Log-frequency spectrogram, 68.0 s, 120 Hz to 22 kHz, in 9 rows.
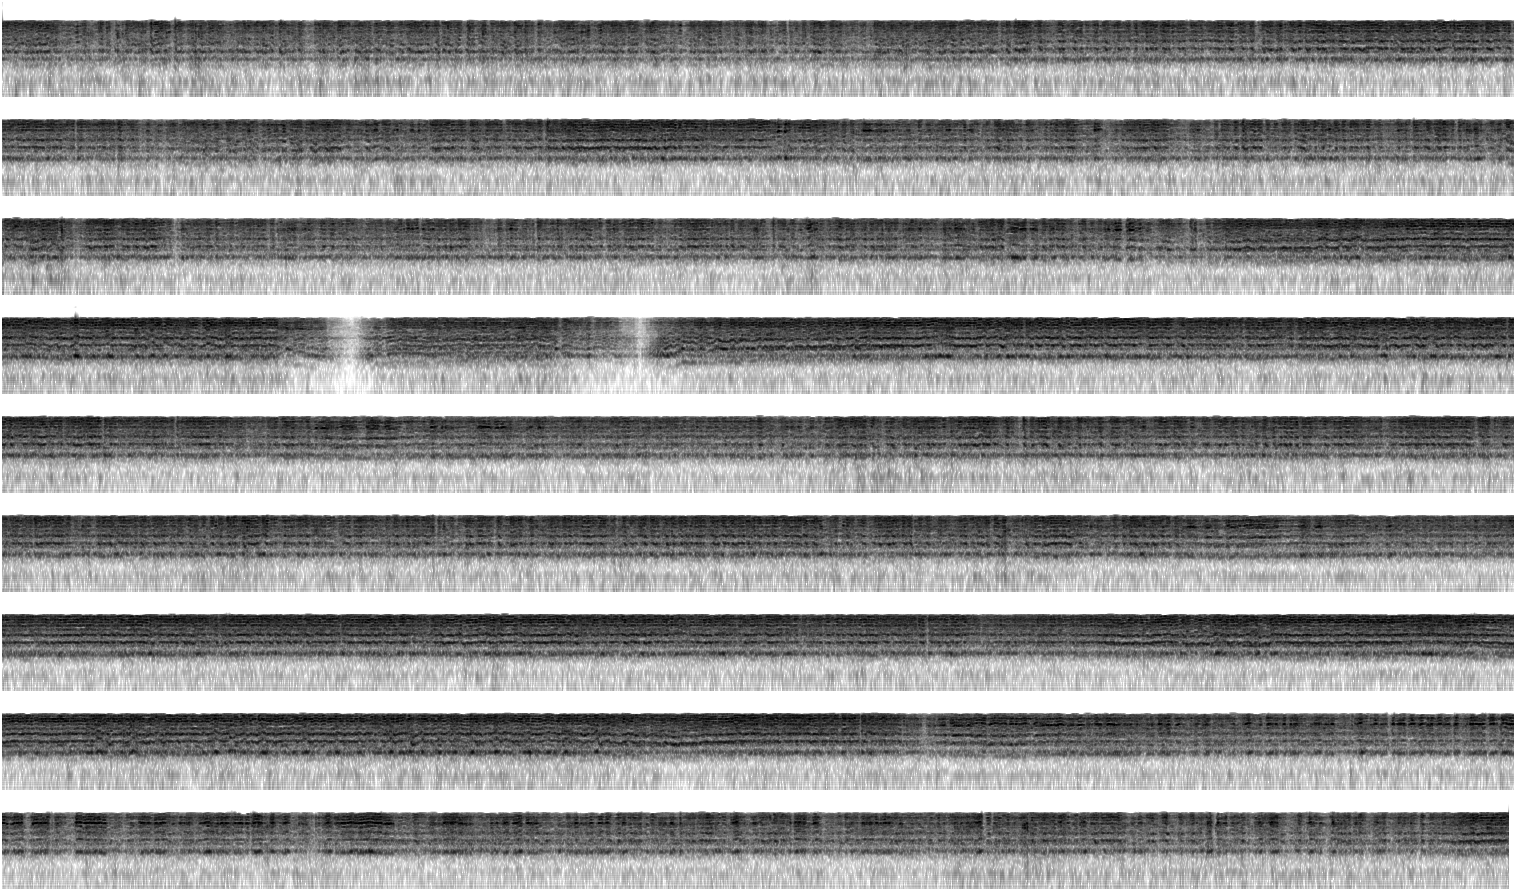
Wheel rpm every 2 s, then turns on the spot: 200, 200, 210, 220, 230, 230, 240, 230, 230, 230, 210, 180, 130, 190, 230, 230, 230, 230, 230, 240, 230, 230, 230, 230, 230, 220, 200, 200, 220, 230, 230, 230, 230, 230.
none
